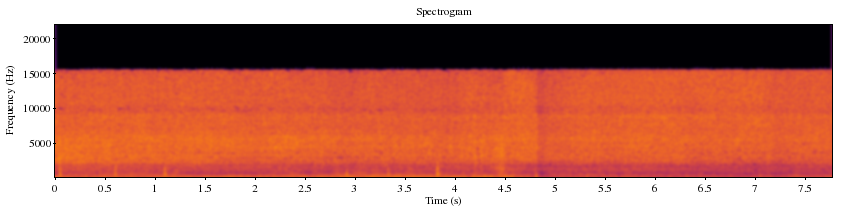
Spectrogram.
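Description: Diced tomatoes sizzling steadily in hot oil with browned garlic, just added to the pan. A metal ladle stirs them, clicking against the pan a few times.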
